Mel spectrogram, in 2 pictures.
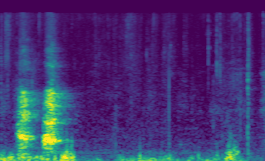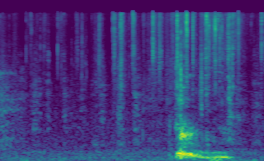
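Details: Two German Shepherds playing fetch; opens with two quick, loud barks half a second apart, followed by a brief low sound mid-clip and a softer, drawn-out vocal near the end amid light rustling.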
